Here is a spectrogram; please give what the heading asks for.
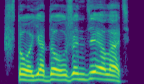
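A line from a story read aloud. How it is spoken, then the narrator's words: Shouting at full force. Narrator (Russian): изо всех сил крикнул я во второй раз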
